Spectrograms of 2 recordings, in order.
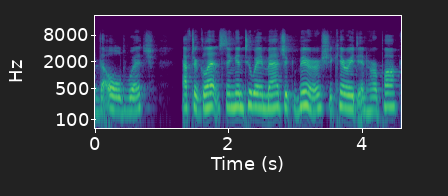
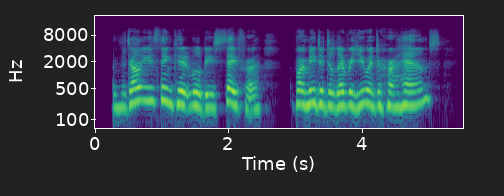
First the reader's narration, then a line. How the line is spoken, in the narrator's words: asked Ginger nervously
